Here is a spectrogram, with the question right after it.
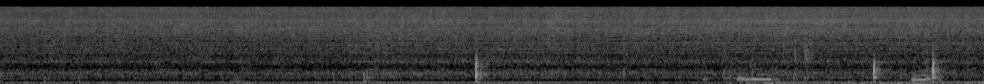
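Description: Floured beef pieces for stew sear in a hot pan with a constant hiss and sizzle, punctuated by a few scraping clicks as pieces are turned over.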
